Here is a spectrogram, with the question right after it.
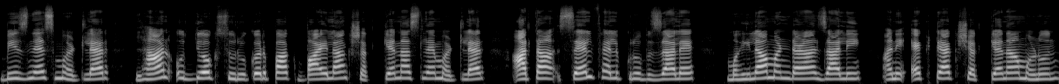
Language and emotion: Goan Konkani, neutral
